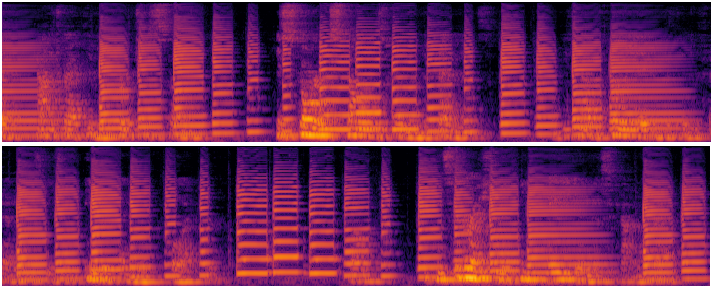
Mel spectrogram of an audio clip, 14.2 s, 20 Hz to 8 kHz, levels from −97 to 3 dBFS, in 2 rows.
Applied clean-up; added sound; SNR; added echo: none; Wind instrument, woodwind instrument; 2 dB; reverberation time 0.8 s.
